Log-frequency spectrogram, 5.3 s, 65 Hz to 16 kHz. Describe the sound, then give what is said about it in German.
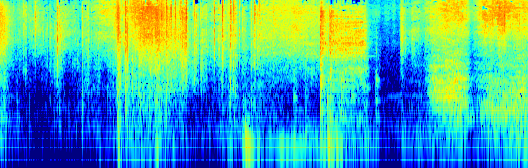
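Pen or pencil scratching on paper as an eleven-storey high-rise is sketched: many faint, rasping strokes of varying length, broken by brief pauses. “Pablo zeichnet sein 11-stöckiges Hochhaus.”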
